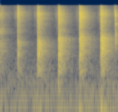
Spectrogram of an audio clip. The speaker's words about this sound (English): Bonang Matheba has been killing the game. A round of applause, Bonang.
